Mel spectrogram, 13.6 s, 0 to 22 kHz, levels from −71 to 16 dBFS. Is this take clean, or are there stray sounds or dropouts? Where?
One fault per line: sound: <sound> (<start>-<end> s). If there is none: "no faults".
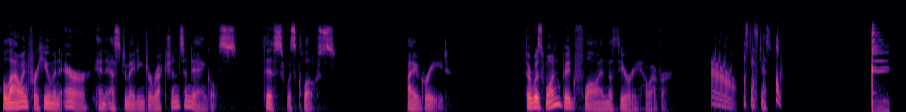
sound: chirp (10.7-11.8 s)
sound: tap (13.1-13.4 s)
